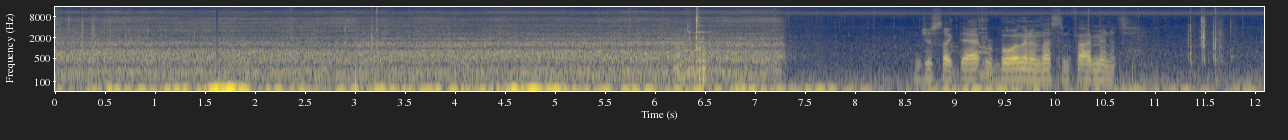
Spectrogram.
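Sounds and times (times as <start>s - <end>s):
camp stove burner hissing: 0.0s - 7.8s.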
